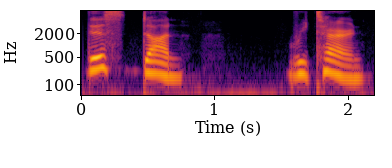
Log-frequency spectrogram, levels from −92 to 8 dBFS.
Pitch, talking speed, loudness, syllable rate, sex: 190 Hz, 80 wpm, -18 LUFS, 3.0 syllables/s, female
